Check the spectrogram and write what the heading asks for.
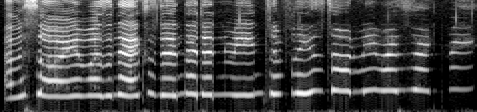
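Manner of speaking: high, loud, tearful begging; sobbing shout. Acted. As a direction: scream apologies through tears. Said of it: "he shouted in reply".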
